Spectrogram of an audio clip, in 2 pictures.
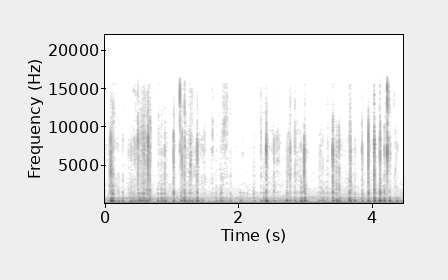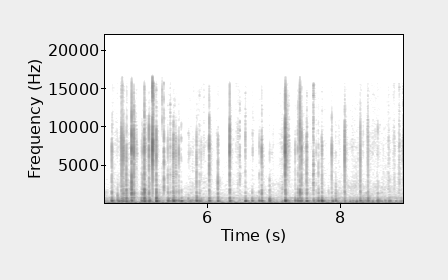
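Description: Long nails tap rapidly on the ridged rubber tread of a black boot held sole-up. The quiet, crisp clicks come in a dense, uneven patter over a steady low hum, each tap dying away almost instantly.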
